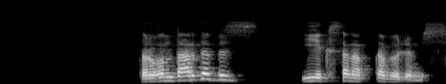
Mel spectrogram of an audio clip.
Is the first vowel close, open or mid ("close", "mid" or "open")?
close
